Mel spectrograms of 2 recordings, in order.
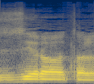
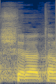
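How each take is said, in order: First: It begins with a z sound. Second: It begins with an emphatic s sound. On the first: "zai ziratal mustaqim" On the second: "ada yang shad"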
